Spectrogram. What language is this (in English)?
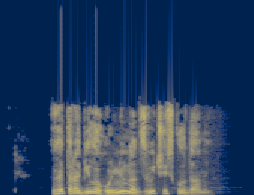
Belarusian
